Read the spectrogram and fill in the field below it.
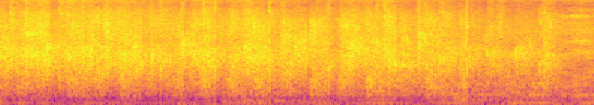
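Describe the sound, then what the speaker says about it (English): Audience applause at a school event fills the hall with steady, dense clapping from many hands, loud and unbroken throughout. "Huge round of applause for ma'am."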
